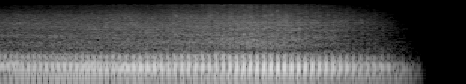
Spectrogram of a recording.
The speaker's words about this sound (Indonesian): Oke, bentar, motor lewat.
